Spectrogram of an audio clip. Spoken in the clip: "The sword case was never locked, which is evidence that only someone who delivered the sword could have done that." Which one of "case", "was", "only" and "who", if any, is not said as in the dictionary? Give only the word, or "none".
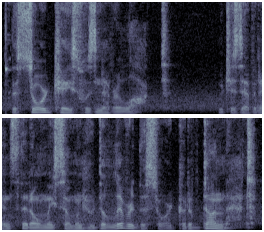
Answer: none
